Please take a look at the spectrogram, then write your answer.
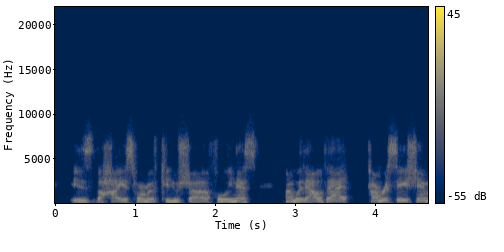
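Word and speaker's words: קדושה: the highest form of Kedusha, of holiness. Without that conversation, without that guide, without that communication and that sanctity, you pronounce it a little bit different and you have the word Kedesha, which is very much not a holy endeavor.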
